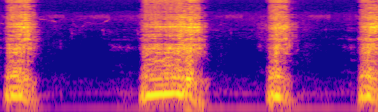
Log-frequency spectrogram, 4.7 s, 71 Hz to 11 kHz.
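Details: Roaring Bilashaka male lion asserting dominance, Masai Mara, 22 May 2025: four powerful, rasping low roars, the second drawn out nearly a second, the others clipped and short, over a soft continuous rumble.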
